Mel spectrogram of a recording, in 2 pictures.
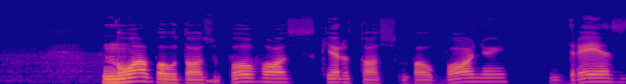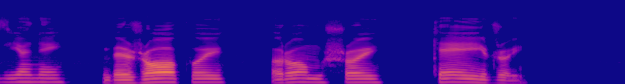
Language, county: Lithuanian, Alytus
